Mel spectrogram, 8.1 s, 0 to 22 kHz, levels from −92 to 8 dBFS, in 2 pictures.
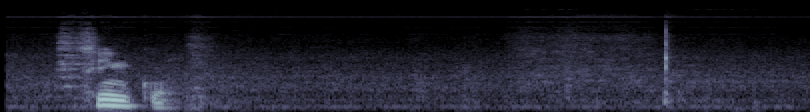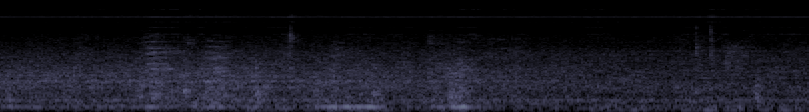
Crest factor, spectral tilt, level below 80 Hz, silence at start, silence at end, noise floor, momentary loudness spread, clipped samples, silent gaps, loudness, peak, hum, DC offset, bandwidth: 26 dB; -6.5 dB/octave; -74 dBFS; 0.3 s; 1.75 s; -63 dBFS; 32 LU; under 0.1%; none; -29 LUFS; -10 dBFS; none; under 0.1%; 13.5 kHz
